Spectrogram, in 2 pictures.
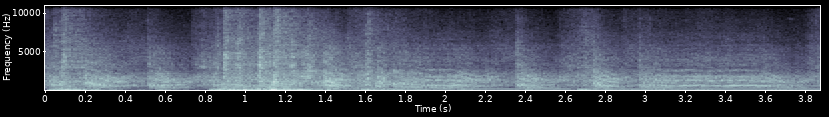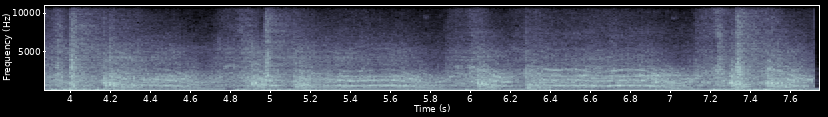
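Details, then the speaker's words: Purple Dodge Challenger first start in 30 years, dry engine with unpumped lifters: slow, laboring crank about one uneven stroke per second, droning starter, no catch; slow cranking, suspected low compression and poorly working valves. "So firing a dry engine is most difficult because you probably have very low compression and valves that aren't working the way they're supposed to."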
